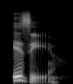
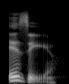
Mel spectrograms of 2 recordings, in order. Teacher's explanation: When we speak naturally, the s sound in is connects to the e sound in he. The h vanishes. It sounds like the name iszy. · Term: h drop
